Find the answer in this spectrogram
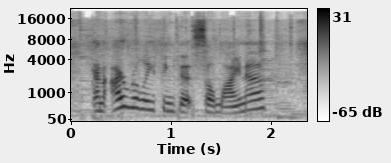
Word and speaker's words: Celina: So I'm Tiffany with Life in Dallas Fort Worth, and I really think that Celina, spelled Celina, but we pronounce it Celina, is one of the best kept secrets.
